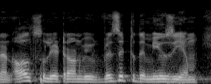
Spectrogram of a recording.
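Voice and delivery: usual speaking voice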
